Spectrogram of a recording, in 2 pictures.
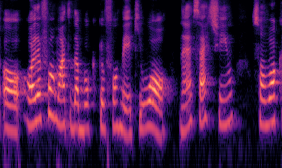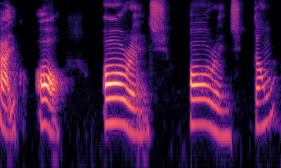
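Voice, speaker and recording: A woman with a Brazilian accent teaching a televised English lesson, patiently repeating words slowly for students. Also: a little high, fairly bright tone. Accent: Brazilian Portuguese. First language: Portuguese.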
